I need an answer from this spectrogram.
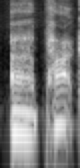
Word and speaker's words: Paak: my last name right in a park is what is it supposed to be pronounced I was supposed to be pronounced originally but I started saying pack because I wanted it people to maybe think it was like a band or more than one person and I found out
